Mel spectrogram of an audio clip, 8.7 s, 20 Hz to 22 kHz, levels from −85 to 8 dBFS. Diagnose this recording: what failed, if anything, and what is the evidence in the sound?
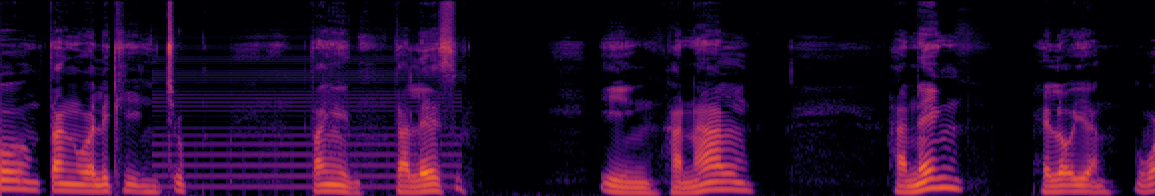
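A nearby 2G handset on a call was coupling its radio bursts into the analogue wiring, where the input circuitry rectified them into audio. The result is a GSM phone buzz from 1.13 s to 3.46 s: a harsh, raspy tone at 217 Hz, rich in harmonics, sitting about 24 dB below the speech and entirely unrelated to it. The buzz holds steady throughout, as expected from continuous call transmission.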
